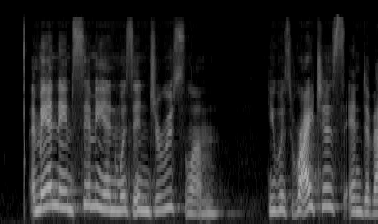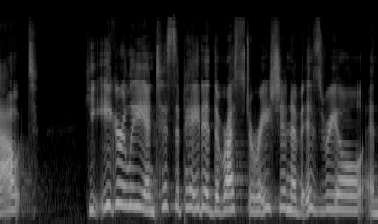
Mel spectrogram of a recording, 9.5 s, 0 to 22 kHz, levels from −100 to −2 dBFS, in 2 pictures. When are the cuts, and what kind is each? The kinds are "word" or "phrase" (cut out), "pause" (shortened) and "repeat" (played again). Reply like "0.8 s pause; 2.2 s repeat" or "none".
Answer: none

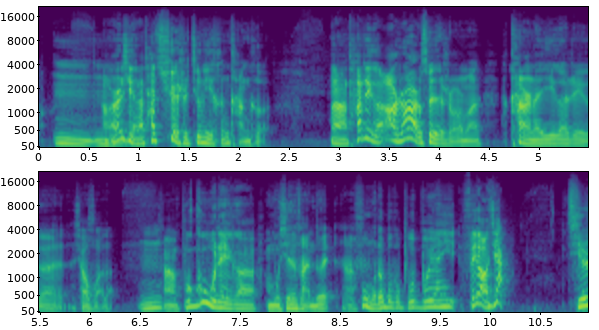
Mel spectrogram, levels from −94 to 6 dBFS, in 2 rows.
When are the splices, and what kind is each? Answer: 7.7 s pause

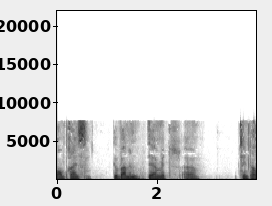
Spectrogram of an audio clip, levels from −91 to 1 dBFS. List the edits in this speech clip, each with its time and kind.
1.8 s pause

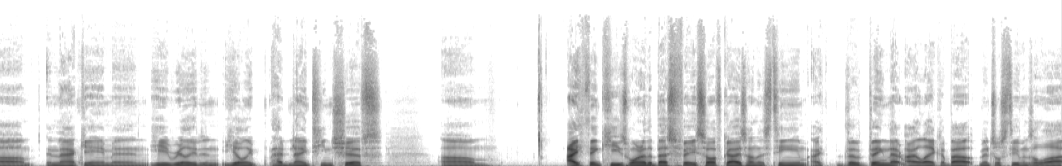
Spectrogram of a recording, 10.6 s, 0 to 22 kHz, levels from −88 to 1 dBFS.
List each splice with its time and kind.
1.5 s word; 8.2 s phrase; 9.0 s word

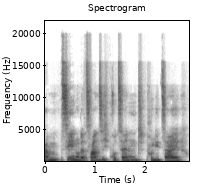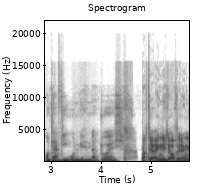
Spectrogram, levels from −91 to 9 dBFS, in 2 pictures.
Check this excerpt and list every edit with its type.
2.0 s phrase; 3.1 s word

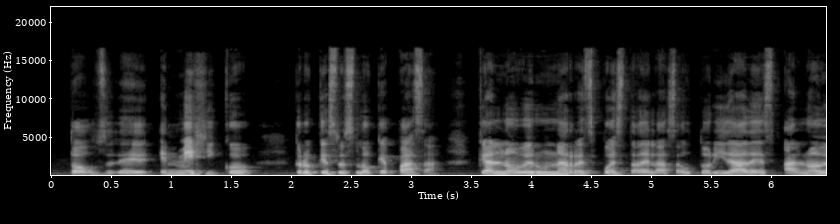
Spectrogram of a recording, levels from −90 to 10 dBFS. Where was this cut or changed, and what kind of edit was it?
none

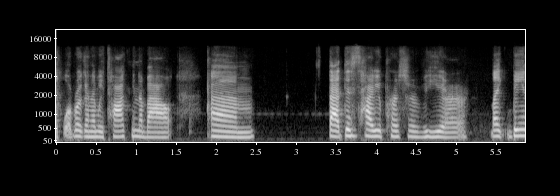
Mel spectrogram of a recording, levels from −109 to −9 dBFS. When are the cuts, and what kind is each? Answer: none

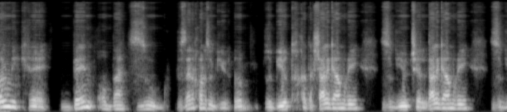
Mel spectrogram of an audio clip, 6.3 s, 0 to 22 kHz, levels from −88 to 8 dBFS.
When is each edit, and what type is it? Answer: 2.1 s pause; 2.6 s word; 2.9 s word; 5.4 s repeat

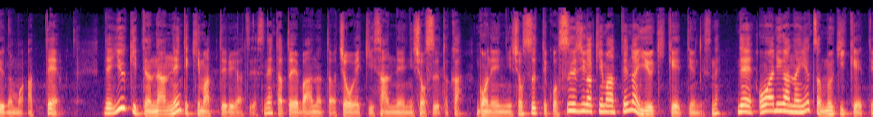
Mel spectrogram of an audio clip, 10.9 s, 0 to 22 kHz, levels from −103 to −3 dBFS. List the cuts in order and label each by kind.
5.9 s pause

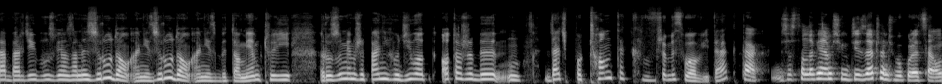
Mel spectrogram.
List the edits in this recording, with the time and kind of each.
1.5 s repeat; 6.6 s word

